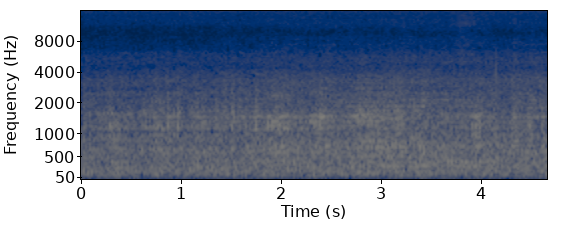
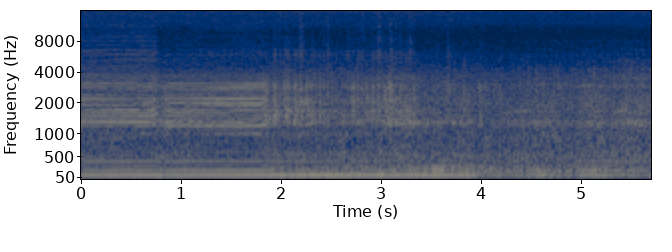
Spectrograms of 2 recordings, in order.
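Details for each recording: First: Mehano SNCF 70000 OO gauge locomotive after service: a faint, uneven, scratchy buzzing whirr as it runs. The motor itself is rough and noisy; worm-drive meshing was ruled out, and full disassembly and cleaning didn't fix it. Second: Mehano SD40 OO gauge model locomotive after service and repair (stuck motor brush freed, brushes cleaned) runs with a soft, steady low hum and no knocks or rattles, smooth and quiet, pulling a small rig of box fans.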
